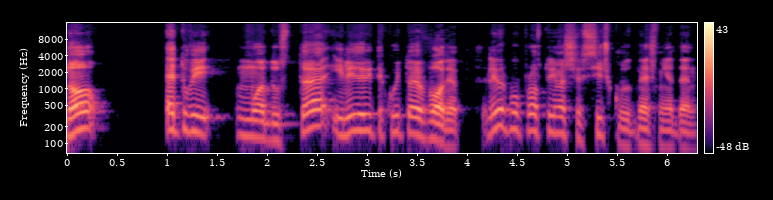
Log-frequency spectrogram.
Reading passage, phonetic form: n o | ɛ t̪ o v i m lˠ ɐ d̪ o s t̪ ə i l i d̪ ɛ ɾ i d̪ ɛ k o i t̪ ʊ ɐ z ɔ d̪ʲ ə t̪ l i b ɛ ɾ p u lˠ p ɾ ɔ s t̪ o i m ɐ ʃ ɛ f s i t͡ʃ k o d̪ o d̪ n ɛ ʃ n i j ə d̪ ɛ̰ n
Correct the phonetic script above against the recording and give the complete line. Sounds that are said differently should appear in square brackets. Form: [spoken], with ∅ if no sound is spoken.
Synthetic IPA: n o | ɛ t̪ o v i m lˠ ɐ d̪ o s t̪ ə i l i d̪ ɛ ɾ i [t̪] ɛ k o i t̪ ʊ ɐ [v] ɔ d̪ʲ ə t̪ l i [v] ɛ ɾ p u lˠ p ɾ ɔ s t̪ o i m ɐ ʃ ɛ f s i t͡ʃ k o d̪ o d̪ n ɛ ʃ n i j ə d̪ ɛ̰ n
